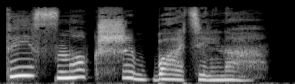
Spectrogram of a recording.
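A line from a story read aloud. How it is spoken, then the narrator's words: Girls' envious drawl. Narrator (Russian): с некоторой завистью протянули девчонки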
